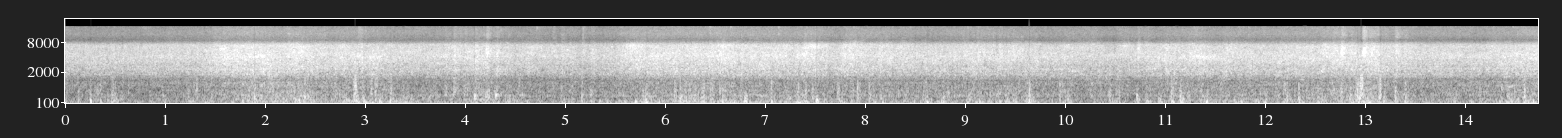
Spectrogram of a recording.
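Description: Rajya Rani Express passenger coach running at speed, heard from its open door: a loud, steady rush of wheels on rails and wind on the microphone, with scattered clicks from the rail joints.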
